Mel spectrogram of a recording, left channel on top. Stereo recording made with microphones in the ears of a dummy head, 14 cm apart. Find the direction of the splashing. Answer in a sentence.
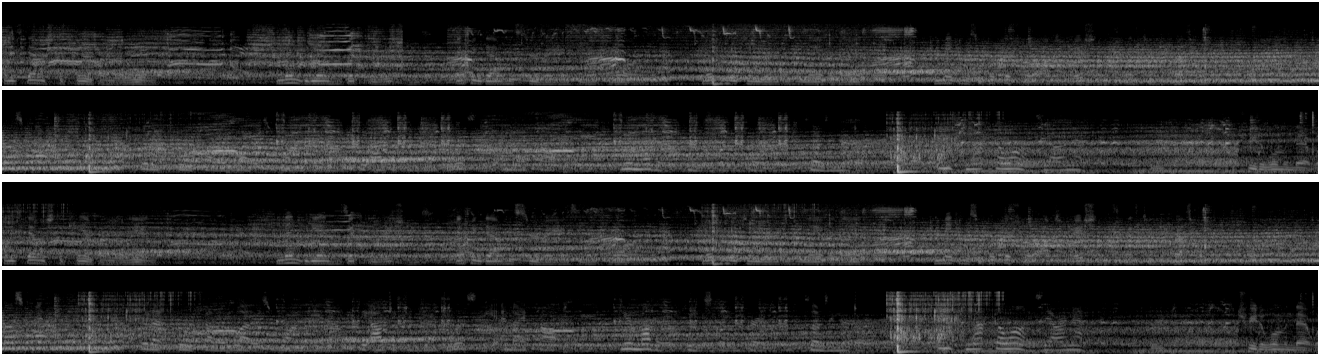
You can hear the splashing on the right.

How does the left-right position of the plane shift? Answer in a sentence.
You can hear the plane travel towards the left.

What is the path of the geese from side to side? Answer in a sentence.
You can hear the geese move from left to right and back again.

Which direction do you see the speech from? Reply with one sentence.
You can hear the speech on the right.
